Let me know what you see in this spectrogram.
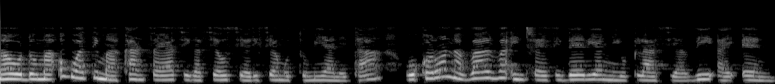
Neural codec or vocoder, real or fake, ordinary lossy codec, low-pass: none; real; MP3, 24 kbps; 7.2 kHz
